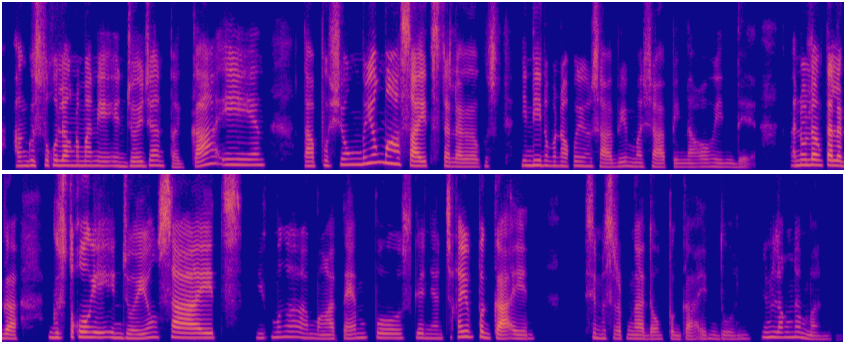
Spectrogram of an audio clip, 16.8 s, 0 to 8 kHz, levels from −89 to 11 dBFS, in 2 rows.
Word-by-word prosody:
ang 215 0 -5
gusto 235 +1 +4
ko - - 0
lang 230 0 +2
naman 225 -1 -4
i-enjoy 210 -1 -4
diyan 235 0 -3
pagkain 260 - -2 0.4
tapos 210 +1 -2
yung 270 +1 -5
yung 365 +3 +2
mga 325 -3 +5
sites 215 -2 +8
talaga, 180 -3 -3
gus 200 +2 -3 0.2
hindi 235 0 -2
naman 215 -2 -6
ako 215 +2 -9
yung 200 - -10
sabi 185 +2 -6
ma-shopping, 170 -2 -8
nako, 170 +1 -12
hindi. 170 -2 -15 0.4
Ano 235 +3 -2
lang 255 -1 +4
talaga, 225 -7 +4 0.3
gusto 230 -2 +2
kong 250 -1 +4
i-enjoy 215 -5 -2
yung 240 - -7
sites 220 -2 +6 0.2
yung 240 +4 -13
mga 255 -4 -8
mga 180 -3 -8
temples, 205 +1 -6
ganyan. 200 -2 -10
Tsaka 250 - +1
yung 260 - -6
pagkain, 185 -6 +2 0.6
kasi - - -2
masarap 190 -1 -3
nga 180 -1 -4
daw 165 0 -9
pagkain 165 +1 -11
do'n, 165 +1 -16 0.2
'yon 240 - -6
lang 240 0 -7
naman. 160 -11 -10
210 Hz, 170 wpm, -28 LUFS, 180-235 Hz, 0.6 s, sites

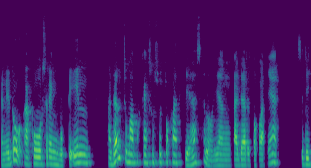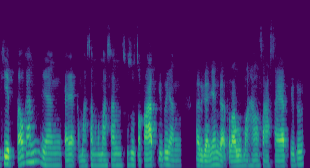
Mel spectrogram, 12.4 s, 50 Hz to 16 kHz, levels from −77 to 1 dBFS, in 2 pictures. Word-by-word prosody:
Dan 120 - -5
itu 210 - +2
aku 145 0 +3
sering 140 -5 -1
buktiin 165 +8 0 0.3
Padahal 145 - +5
cuma 185 -9 +2
pakai 170 0 -4
susu 175 0 -6
coklat 175 -1 -1
biasa 160 +7 -3
loh, 110 - -1
yang 115 -1 -4
kadar 125 0 +2
coklatnya 165 +10 -2 0.4
sedikit. 140 +2 +3
Tahu - - +6
kan, 185 0 +1 0.2
yang 125 -1 -3
kayak 120 +1 0
kemasan-kemasan 120 +2 -5
susu 125 0 -6
coklat 125 +1 +4
gitu, 135 +2 0
yang 110 -3 -3 0.3
harganya 110 +1 +1
enggak 130 -3 +2
terlalu 110 +1 +3
mahal 115 0 -5
saset, 110 0 +1
gitu? 135 +4 -4
125 Hz, 150 wpm, -23 LUFS, 115-155 Hz, 0.4 s, Tahu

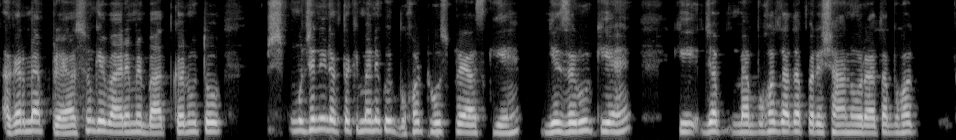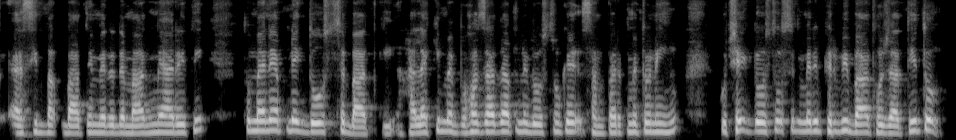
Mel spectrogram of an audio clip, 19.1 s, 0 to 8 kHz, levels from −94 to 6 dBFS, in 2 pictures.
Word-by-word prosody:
अगर 195 +4 +2
मैं 205 - +5
प्रयासों 160 +5 +1
के 210 0 +5
बारे 180 -1 +3
में 185 -1 -1
बात 160 0 +1
करूँ 185 +1 +1
तो 190 -1 +4 0.5
स - - -2
मुझे 210 +2 +2
नहीं 235 0 +2
लगता 215 -1 +2
कि 210 0 -9
मैंने 210 0 +2
कोई 215 0 +3
बहुत 195 +1 -2
ठोस 190 0 0
प्रयास 165 -3 +2
किए 165 -1 -2
हैं। 175 +4 -4 0.3
ये 195 - +7
ज़रूर 190 +3 +4
किया 190 -1 +3
है 205 - -2 0.5
कि 185 -1 -1
जब 195 +1 +2
मैं 180 -1 +2
बहुत 195 +3 -1
ज़्यादा 190 0 +3
परेशान 175 -1 0
हो 170 - +2
रहा 160 -1 +2
था, 175 +2 -1
बहुत 175 +2 -2 0.6
ऐसी 160 +4 -3
बा 165 -1 -3
बातें 155 +1 0
मेरे 165 -1 0
दिमाग 160 0 0
में 180 - +2
आ 175 - +2
रही 170 0 +1
थीं, 215 +7 -5 0.4
तो 210 - -2
मैंने 210 +1 +4
अपने 210 0 +1
एक 195 -3 0
दोस्त 185 0 +3
से 200 - 0
बात 140 0 0
की। 150 - -8 0.2
हालाँकि 170 +4 0
मैं 190 -4 -1
बहुत 175 +3 0
ज़्यादा 185 +1 +3
अपने 190 0 -1
दोस्तों 175 +2 -2
के 195 +1 +1
संपर्क 165 -3 -3
में 180 -1 -1
तो 190 +2 0
नहीं 185 -1 -1
हूँ, 205 - -5 0.4
कुछ 190 +2 -1
एक 210 -1 +1
दोस्तों 195 +1 +3
से 210 - -7
मेरी 200 +1 +3
फिर 200 -2 +1
भी 210 +3 +1
बात 175 0 0
हो 170 - +2
जाती 155 +3 0
है, 210 - +2
तो 215 0 +2
185 Hz, 240 wpm, -22 LUFS, 170-200 Hz, 0.6 s, ये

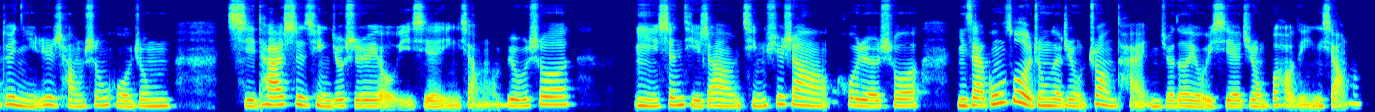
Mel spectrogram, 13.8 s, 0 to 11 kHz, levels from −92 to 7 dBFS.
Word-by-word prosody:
对 235 0 +1
你 185 -4 -1
日 225 -1 +1
常 190 -4 -4
生 210 +2 -3
活 175 -6 -2
中 190 +1 -1 0.5
其 185 -2 0
它 230 +3 +5
事 230 -1 +1
情 205 -5 0
就 180 +2 0
是 185 -1 +1
有 180 - 0
一 - - -7
些 85 -1 0
影 - - -3
响 205 +1 -5
吗？ 230 +2 -8
比 195 - -1
如 190 0 +2
说 230 +3 +1 0.6
你 195 -2 +1
身 215 +3 +1
体 195 -6 -1
上、 190 0 -1
情 195 -3 -3
绪 245 +2 -1
上， 215 -6 +1
或 215 -9 -1
者 180 -2 +3
说 200 +3 -1 0.4
你 200 -1 +3
在 210 0 +4
工 255 +8 +4
作 300 -7 +6
中 200 0 +2
的 195 -1 +2
这 195 - -1
种 185 -1 -1
状 225 -7 +1
态， 195 - -5
你 175 - -1
觉 175 0 -3
得 180 +1 +1
有 175 +3 +1
一 175 - +1
些 175 0 0
这 185 +1 -2
种 175 - -1
不 200 - -2
好 200 -1 -2
的 - - -4
影 - - -2
响 195 +6 -2
吗？ 255 -1 -8
195 Hz, 245 characters per minute, -23 LUFS, 180-220 Hz, 0.6 s, 作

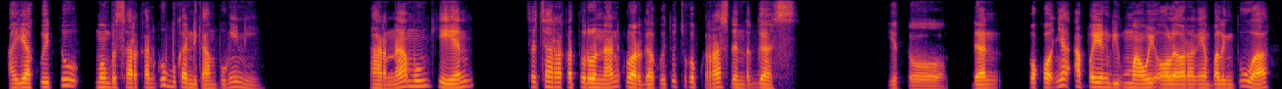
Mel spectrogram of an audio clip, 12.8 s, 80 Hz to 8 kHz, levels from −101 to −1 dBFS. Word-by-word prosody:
ayahku 145 +2 +2
itu 200 +6 -4 0.2
membesarkanku 145 +3 -1
bukan 160 -4 -1
di 125 - -4
kampung 120 +1 -3
ini. 125 -10 -9 1.1
Karena 125 +2 +2
mungkin 180 -3 +1 0.5
secara 165 -1 -1
keturunan 145 0 +2
keluargaku 135 -3 +3
itu - - -10
cukup 155 - -7
keras 145 +4 0
dan 130 -2 -4
tegas, 125 -3 -1 0.9
gitu. 100 -2 -5 0.2
Dan 125 +1 +3 0.3
pokoknya - - +1
apa - - 0
yang 150 -1 +3
dimaui 140 0 +2
oleh 130 0 +4
orang 130 0 +2
yang 125 - -3
paling 125 0 0
tua 185 -4 +4
140 Hz, 130 wpm, -26 LUFS, 125-150 Hz, 1.1 s, oleh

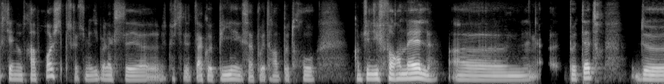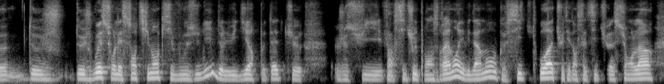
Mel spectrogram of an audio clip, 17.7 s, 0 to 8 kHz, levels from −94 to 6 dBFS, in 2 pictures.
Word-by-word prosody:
C'est 135 - -4
une 115 - -6
autre 115 0 -7
approche, 190 - -2
parce - - -19
que - - -11
tu - - -13
m’as 105 - -7
dit, 110 - -7
bah 115 - -8
là, 110 - -3
que 105 - -14
c'est, 105 -2 -3
heu, - - -6
que - - -19
c'est - - -12
ta - - -3
copine 115 +3 -3
et 115 - -4
que - - -12
ça 95 - -8
pouvait - - -7
être - - -14
un - - -6
peu 100 +1 -11
trop, 110 +2 -7 0.5
comme 115 - -7
tu 125 +2 -1
dis, 125 0 +4
formel, 125 -2 +6 0.2
hem. 100 -1 -3 0.5
Peut 120 -1 -3
être 145 0 +2 0.4
de, 110 -1 +1
hem, 90 0 -9
de 120 -2 +1
j 115 +1 -5 0.2
de 125 -1 +3
jouer 140 +6 +6
sur 145 -3 +1
les 120 - +4
sentiments 135 +4 +1
qui 145 -4 -5
vous 115 0 -3
unit, 180 - -1
de - - +2
lui 110 -1 -2
dire 120 +1 0
peut-être 125 0 -2
que 115 -3 -4 0.4
je 110 0 -8
suis, 110 0 -5
enfin, 110 -1 -4
si 125 - -3
tu 130 - 0
le 125 - +2
penses 115 -2 -4
vraiment, 130 - +5
évidemment, 140 +4 +2
que 110 - -8
si 130 +6 -1
toi, 145 +2 +7
tu 145 - -6
étais 120 -1 -4
dans 115 - -3
cette 110 0 -6
situation-là, 120 +4 +1
115 Hz, 225 wpm, -22 LUFS, 110-130 Hz, 0.5 s, toi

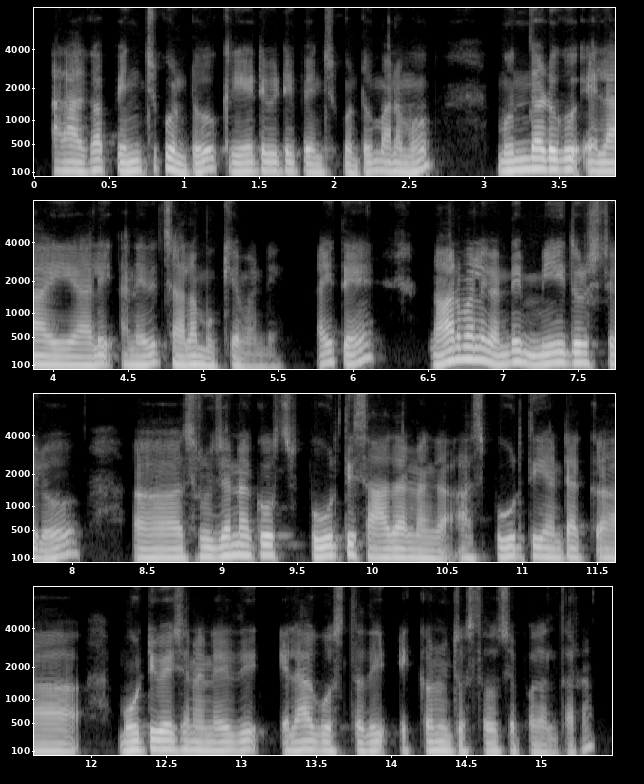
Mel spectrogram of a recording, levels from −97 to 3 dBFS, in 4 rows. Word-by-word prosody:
అలాగా 115 +1 +1
పెంచుకుంటూ 110 -1 +1 0.2
క్రియేటివిటీ 110 +1 0
పెంచుకుంటూ, 100 0 -3
మనము 105 -2 +1 0.6
ముందడుగు 135 +2 +5 0.2
ఎలా 110 0 +3 0.2
ఎయ్యాలి? 105 +1 +1
అనేది 105 +3 0
చాలా 110 0 +2
ముఖ్యమండి. 80 -3 -7 0.3
అయితే, 130 -2 -1 0.6
నార్మల్‌గా 160 +2 +4
అండి 140 +5 +2
మీ 120 +3 +3
దృష్టిలో 110 -4 -1 0.6
ఆహ్, 105 0 +2
సృజనకు 130 +4 +2
స్ఫూర్తి 130 0 +1
సాధారణంగా 105 -3 +1
ఆ - - -3
స్ఫూర్తి 115 +4 -1
అంటే 110 +2 -1 0.2
ఆహ్, 100 -1 0 0.4
మోటివేషన్ 115 0 +3
అనేది 105 +2 0 0.3
ఎలాగొస్తది? 105 -1 0 0.2
ఎక్కడి 110 +2 -2
నుంచొస్తదదో 100 -1 -3
చెప్పగలుగుతారా? 90 - -7
110 Hz, 115 wpm, -23 LUFS, 100-120 Hz, 0.6 s, ముందడుగు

